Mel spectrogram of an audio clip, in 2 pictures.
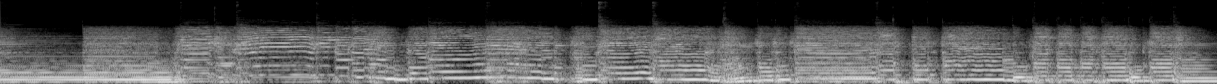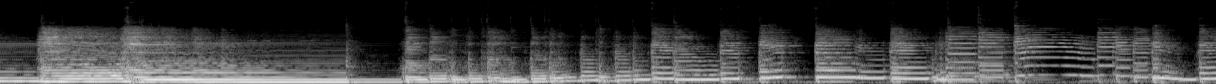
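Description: Distorted electric guitar, a Gibson Les Paul Modern with its electronics bypassed, playing a lead line with sustained bent notes and fast runs, loud and up close, no voices.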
